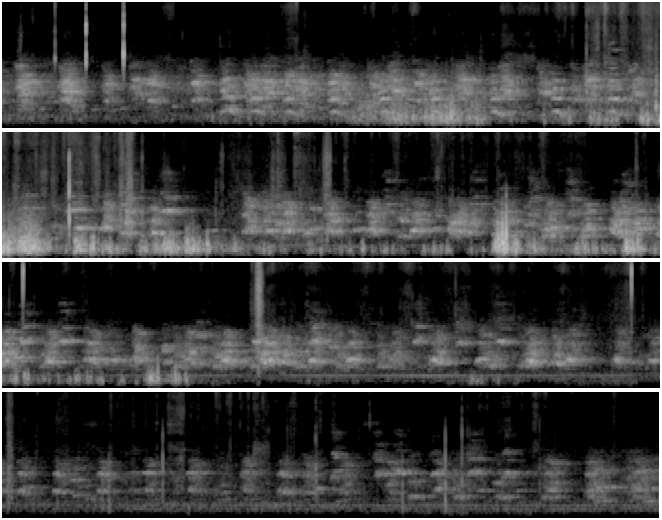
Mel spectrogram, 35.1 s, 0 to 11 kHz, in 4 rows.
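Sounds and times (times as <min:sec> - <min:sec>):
dogs barking: 0:00.0 - 0:35.0.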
